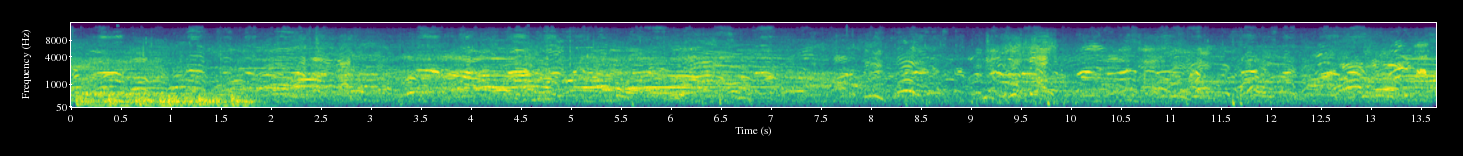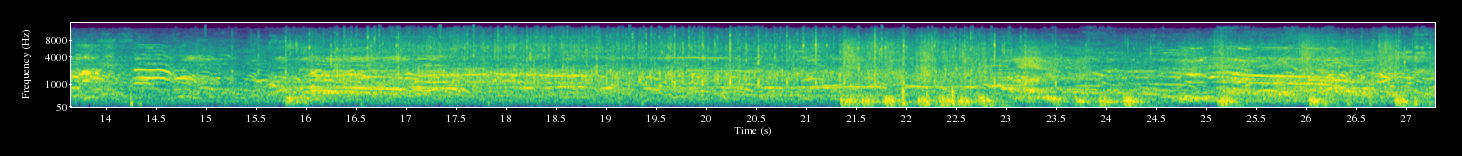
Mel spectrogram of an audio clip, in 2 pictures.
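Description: A large crowd chants and sings loudly in an open stadium.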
